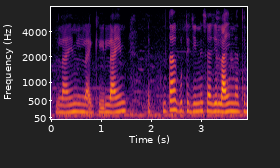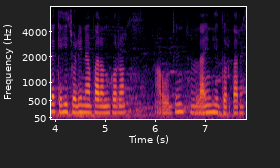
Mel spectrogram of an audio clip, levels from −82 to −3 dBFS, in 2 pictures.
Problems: constant background noise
